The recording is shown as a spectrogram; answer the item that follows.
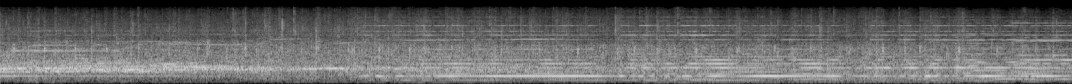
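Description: Live band holding sustained chords while a concert audience cheers and applauds. The crowd noise swells in the first couple of seconds and then fades under the band's long held notes.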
